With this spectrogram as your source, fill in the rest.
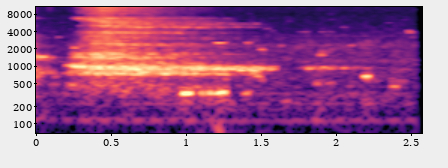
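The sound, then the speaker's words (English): A deep breath is drawn in through the nose and released through the mouth. It is one long, airy rush of breath that fades out, followed by faint quiet. “I would invite you to take a deep breath in through your nose, filling your belly, nice big belly breath. And then release through your mouth.”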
